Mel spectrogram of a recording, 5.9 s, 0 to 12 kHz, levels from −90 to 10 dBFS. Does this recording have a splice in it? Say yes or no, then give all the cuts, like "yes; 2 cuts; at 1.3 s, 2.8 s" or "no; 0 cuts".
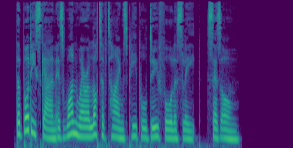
no; 0 cuts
